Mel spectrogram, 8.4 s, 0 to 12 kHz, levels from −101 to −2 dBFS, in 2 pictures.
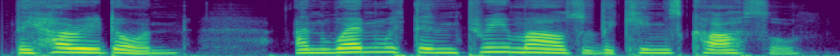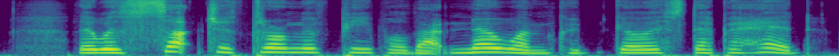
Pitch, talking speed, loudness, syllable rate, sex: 215 Hz, 195 wpm, -18 LUFS, 5.0 syllables/s, female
